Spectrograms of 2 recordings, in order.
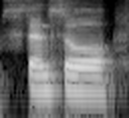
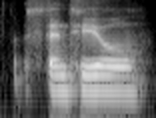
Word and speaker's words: Stential: We've been called stencil, centennial, stential. Stential. Yeah, That stential.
